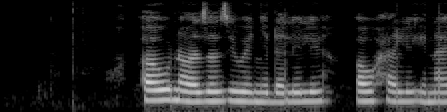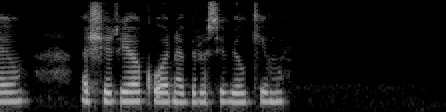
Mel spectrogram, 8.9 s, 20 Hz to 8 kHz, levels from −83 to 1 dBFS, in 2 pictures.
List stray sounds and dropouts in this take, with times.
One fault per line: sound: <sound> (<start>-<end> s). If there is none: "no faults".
no faults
